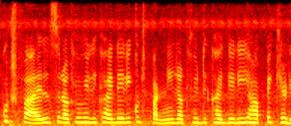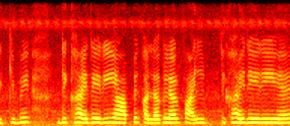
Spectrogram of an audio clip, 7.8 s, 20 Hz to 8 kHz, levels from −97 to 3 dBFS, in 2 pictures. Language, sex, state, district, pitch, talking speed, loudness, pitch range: Hindi, female, Chhattisgarh, Bilaspur, 265 Hz, 245 wpm, -15 LUFS, 255-275 Hz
